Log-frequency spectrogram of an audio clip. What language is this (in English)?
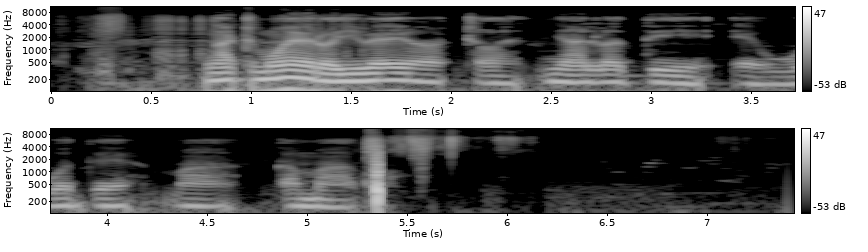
Luo (Kenya and Tanzania)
